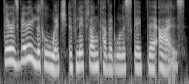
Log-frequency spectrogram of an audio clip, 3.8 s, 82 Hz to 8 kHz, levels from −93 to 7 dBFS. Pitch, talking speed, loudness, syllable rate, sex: 225 Hz, 190 wpm, -16 LUFS, 5.8 syllables/s, female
